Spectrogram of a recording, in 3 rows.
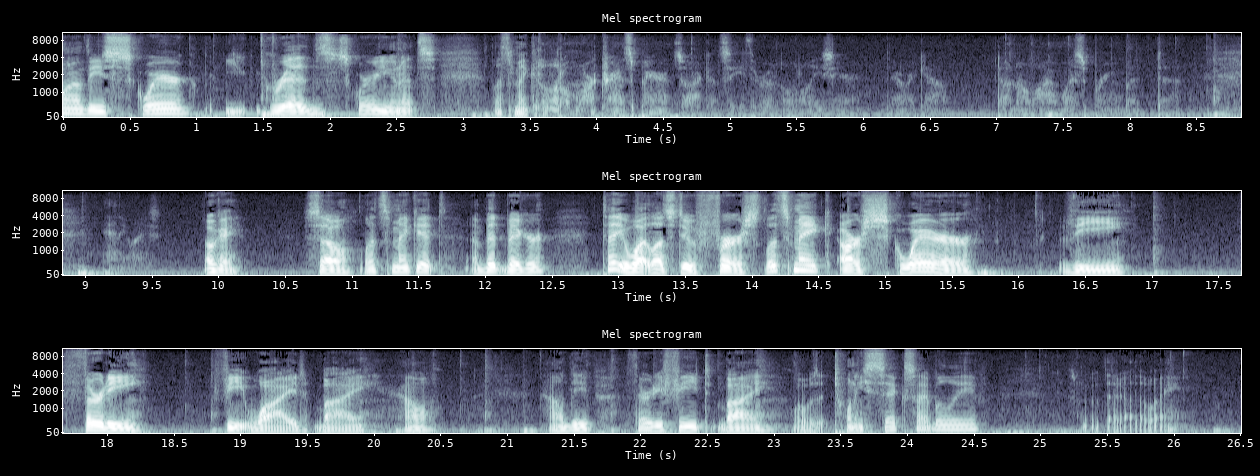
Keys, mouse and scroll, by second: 1.5 KP_7, 7.6 middle click, 16.5-19.4 middle drag, 19.5 middle click, 21.0 middle click, 24.0 middle drag, 25.2 g.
